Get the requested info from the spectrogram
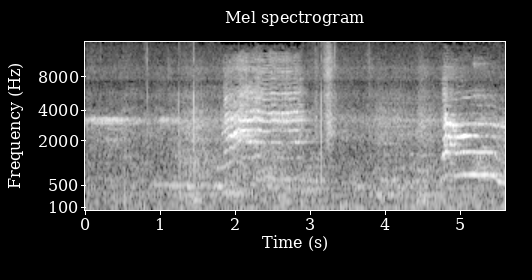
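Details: Cat snatching food from other cats and not letting them eat, giving two drawn-out, harmonic meows over steady background noise; a thin high tone is heard at the start.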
